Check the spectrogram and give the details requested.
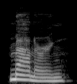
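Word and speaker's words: Mainwaring: l-y-v-e-d-o-n livedon m-a-c-n-a-m-a-r-a mcnamara accent on third syllable m a i n w a r i n g mannering m a j o r i b a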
